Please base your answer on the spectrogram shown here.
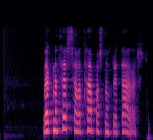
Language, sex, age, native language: Icelandic, female, 30-39, Icelandic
